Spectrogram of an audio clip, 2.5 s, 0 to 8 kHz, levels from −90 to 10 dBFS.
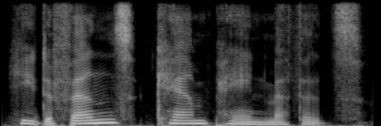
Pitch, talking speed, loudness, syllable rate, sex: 165 Hz, 95 wpm, -20 LUFS, 3.1 syllables/s, female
